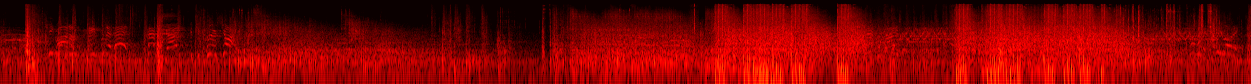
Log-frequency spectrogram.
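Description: Gunfire in The Division video game: repeated automatic bursts and single shots, loud and close, thickening into dense firing in the later half, with occasional talk over it.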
